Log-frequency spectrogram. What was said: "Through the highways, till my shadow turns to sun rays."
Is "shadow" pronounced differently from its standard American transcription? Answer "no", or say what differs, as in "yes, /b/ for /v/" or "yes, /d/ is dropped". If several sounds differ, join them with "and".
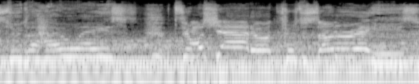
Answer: no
